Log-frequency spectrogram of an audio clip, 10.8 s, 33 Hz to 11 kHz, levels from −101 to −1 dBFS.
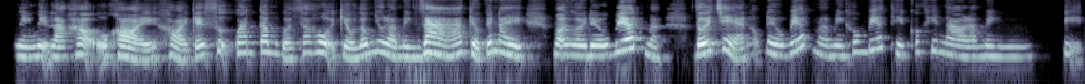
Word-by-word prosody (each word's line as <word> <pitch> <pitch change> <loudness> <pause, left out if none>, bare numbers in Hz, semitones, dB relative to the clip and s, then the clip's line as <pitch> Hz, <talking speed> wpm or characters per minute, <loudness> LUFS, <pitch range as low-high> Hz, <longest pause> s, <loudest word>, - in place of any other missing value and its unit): Mình 220 -1 -2
bị 235 - +2
lạc 220 0 -3
hậu 255 -2 0
khỏi 210 -7 +2
khỏi 195 -8 -3
cái 235 +3 +3
sự 245 - -6
quan 290 0 -2
tâm 310 -1 +1
của 190 - -2
xã 290 +10 -8
hội, 295 -1 +2
kiểu, 205 -5 0
giống 255 +5 +1
như 310 -1 -3
là, 245 -5 +2
mình 215 -1 -5
già 300 - +7
á, 260 +1 +2
kiểu, 270 - +3
cái 285 +2 +4
này 255 -8 +1 0.3
mọi 250 -2 +1
người 240 -1 +2
đều 240 0 +4
biết 345 +9 +6
mà, 235 -5 -7 0.3
giới 270 +4 +7
trẻ 280 - -1
nó - - -16
đều 260 -5 +1
biết 335 - -2
mà 255 -5 -9
mình 235 0 -5
không 305 +4 -8
biết 390 +5 -4
thì 255 -3 -5
có 305 +4 -12
khi 320 +2 -13
nào 250 -6 -6
là 220 - -7
mình 220 -1 -10 0.3
bị 275 - -13
245 Hz, 245 wpm, -22 LUFS, 225-290 Hz, 0.3 s, già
